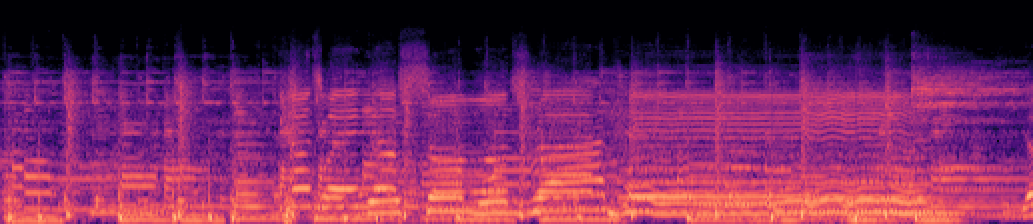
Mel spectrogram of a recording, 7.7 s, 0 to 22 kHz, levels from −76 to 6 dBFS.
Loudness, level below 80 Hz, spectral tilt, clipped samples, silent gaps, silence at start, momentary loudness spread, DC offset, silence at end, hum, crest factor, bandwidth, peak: -13 LUFS; -28 dBFS; -6.5 dB/octave; under 0.1%; none; 0 s; 5 LU; under 0.1%; 0 s; none; 12 dB; 11 kHz; 0 dBFS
